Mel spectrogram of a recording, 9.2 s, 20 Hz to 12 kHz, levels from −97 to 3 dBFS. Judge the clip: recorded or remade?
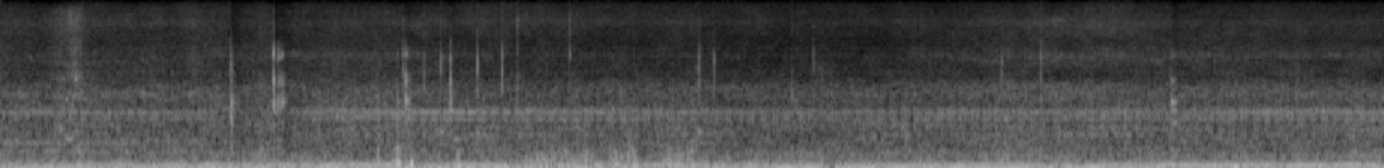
remade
